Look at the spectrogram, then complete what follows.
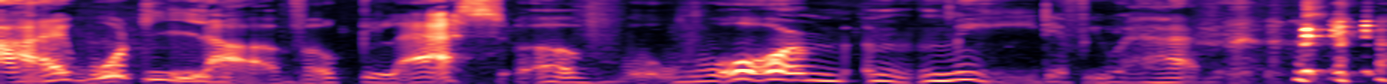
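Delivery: put-on bear voice, warm and drawn out. Offered a drink in a role-play, the speaker answers in bear character voice. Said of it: "find this fucking voice of this bear".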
